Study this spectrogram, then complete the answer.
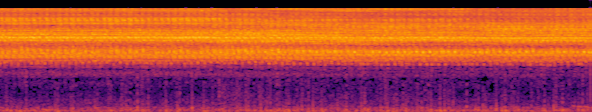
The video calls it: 철써기의 울음소리 Calling song of Mecopoda niponensis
